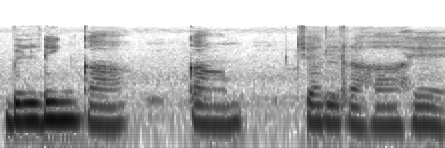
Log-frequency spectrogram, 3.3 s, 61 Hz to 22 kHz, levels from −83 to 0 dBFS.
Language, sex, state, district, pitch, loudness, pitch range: Hindi, female, Rajasthan, Bikaner, 165 Hz, -16 LUFS, 160-180 Hz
